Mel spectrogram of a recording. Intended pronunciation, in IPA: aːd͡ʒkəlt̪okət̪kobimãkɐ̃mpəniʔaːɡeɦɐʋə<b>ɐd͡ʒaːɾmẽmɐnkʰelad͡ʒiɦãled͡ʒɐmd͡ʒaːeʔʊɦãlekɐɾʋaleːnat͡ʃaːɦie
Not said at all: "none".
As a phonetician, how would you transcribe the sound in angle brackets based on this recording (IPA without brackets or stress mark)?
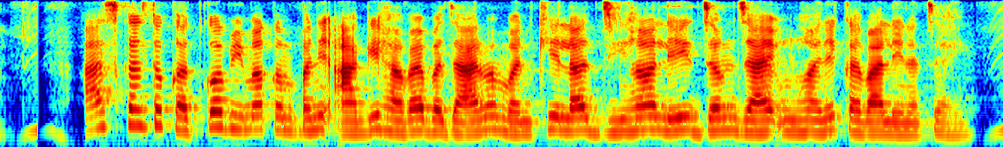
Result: b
